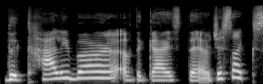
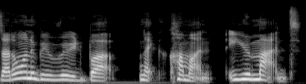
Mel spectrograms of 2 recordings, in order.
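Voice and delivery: ordinary talk

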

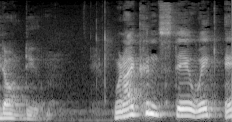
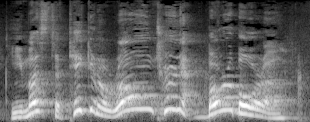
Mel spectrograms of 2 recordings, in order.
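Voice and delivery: high, loud pirate captain; 9 semitones higher, 6 dB louder than usual. Acted. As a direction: bluster like an old sea dog. Pirate musing.

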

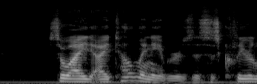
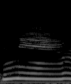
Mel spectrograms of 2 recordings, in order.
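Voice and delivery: much higher mock meow; cat meow. The cat answering at the sidewalk, high mock meow. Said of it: "the cat goes".

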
